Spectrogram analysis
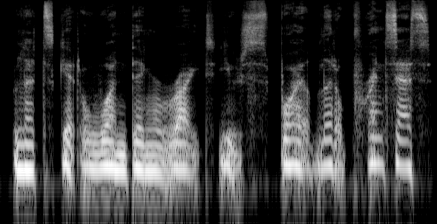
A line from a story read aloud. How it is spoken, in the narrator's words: hissed into her face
